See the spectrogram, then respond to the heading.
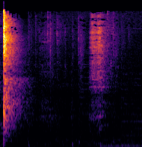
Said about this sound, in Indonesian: Kok tepuk tangan?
